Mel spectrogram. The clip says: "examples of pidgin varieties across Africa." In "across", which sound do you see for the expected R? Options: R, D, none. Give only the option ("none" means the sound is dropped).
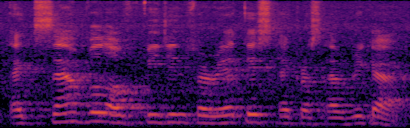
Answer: R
